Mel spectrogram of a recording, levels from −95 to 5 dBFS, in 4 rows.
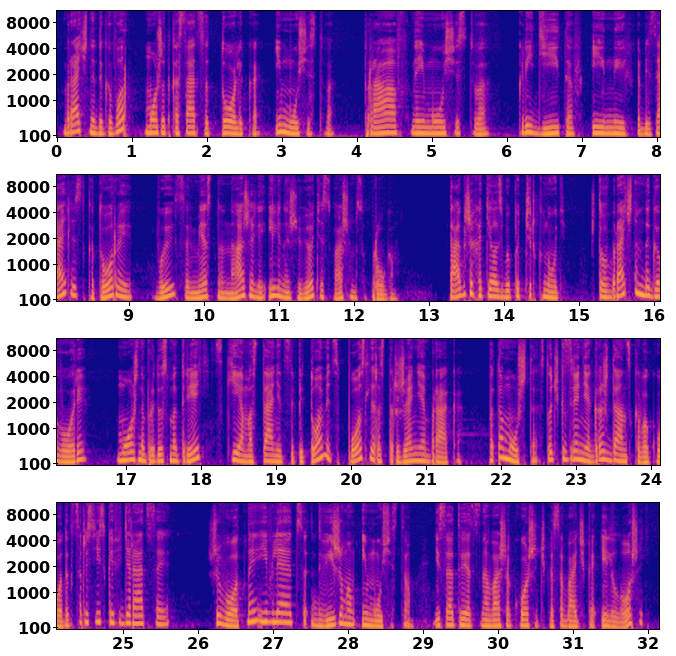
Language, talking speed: Russian, 110 wpm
